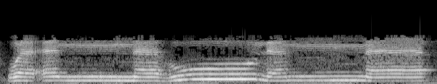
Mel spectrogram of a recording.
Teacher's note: وأنه نون مشددة تغني بمقدار حركتين · Term: غنة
